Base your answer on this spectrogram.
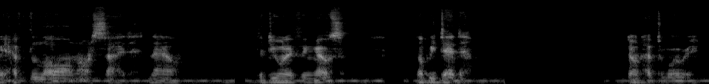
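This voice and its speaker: Putting on a character voice, a man sounds raspy at a very deep, low pitch, speaking at a moderate pace with long, frequent pauses. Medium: actual play. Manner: calm, authoritative.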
